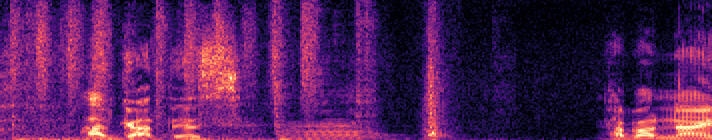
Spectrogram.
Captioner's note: swoosh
